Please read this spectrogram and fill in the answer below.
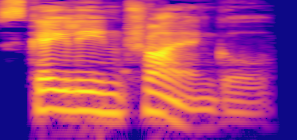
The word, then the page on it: scalene triangle: British English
